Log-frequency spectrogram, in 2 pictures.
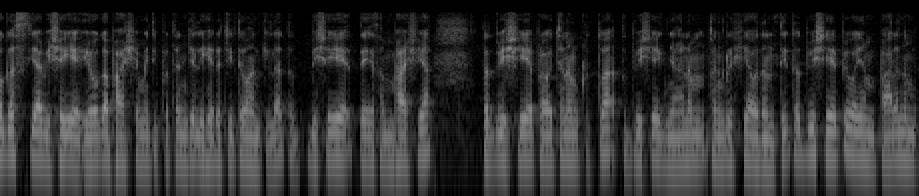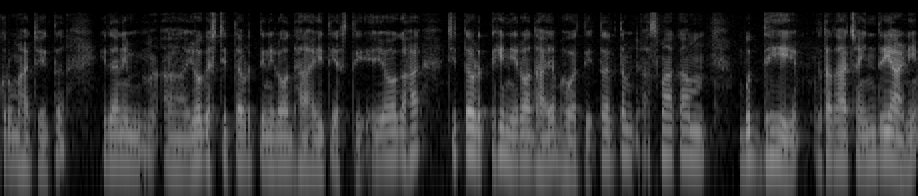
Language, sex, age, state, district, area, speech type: Sanskrit, male, 18-30, Karnataka, Mysore, urban, spontaneous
